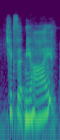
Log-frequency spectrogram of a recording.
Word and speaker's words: Csikszentmihalyi: Flow was identified and defined by a psychologist with a very difficult name, Csikszentmihalyi.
